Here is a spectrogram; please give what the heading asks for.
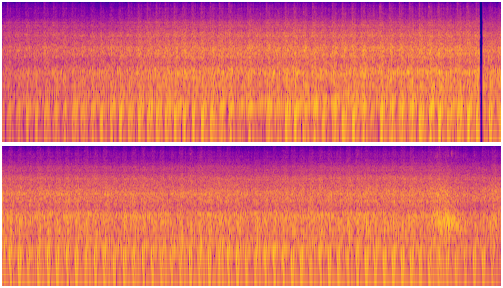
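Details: Honda ATC three-wheeler, over thirty years old, started after sitting untouched for close to two years, in neutral, choke checked; even, steady single-cylinder idle with crisp regular beat, no misses or knocks, healthy engine.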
